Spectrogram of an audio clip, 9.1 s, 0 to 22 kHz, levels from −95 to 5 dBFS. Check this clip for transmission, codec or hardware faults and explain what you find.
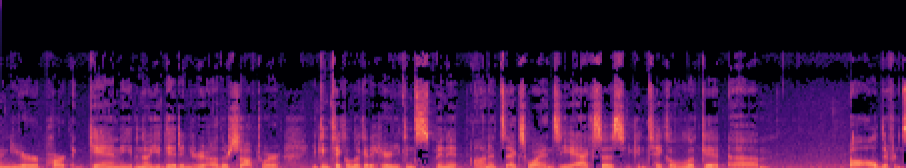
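No faults turn up anywhere in this clip.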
